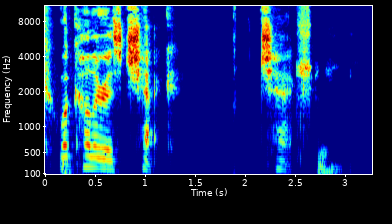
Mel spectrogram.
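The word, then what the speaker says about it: Czech: We need red. Check. I'll give you a hint. It's very close by. Purple. Purple shirt. No. Okay. That would be cher. Cher. Cher. This is check. Cherk. Check. Try moving down just one category. Silver pin. Okay, that would be chick. Like a baby chicken. Chick. Check. Chick. That's close.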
